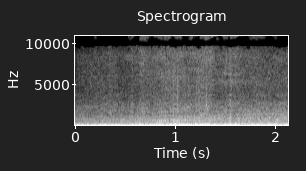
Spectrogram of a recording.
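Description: Low, steady rumbling noise of wind and handling on a handheld camera's microphone as it is swung about.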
